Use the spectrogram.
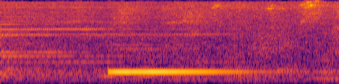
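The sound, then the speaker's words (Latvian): A single steady electronic bell tone rings before a break in a parliamentary session, holding level for about half a second and then fading out against a quiet background murmur. “Lūdzu zvanu.”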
